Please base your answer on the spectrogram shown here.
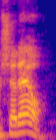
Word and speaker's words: Scherdel: and only indie rock pop Legend it's Shadel you pronounced it right as well hey I was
